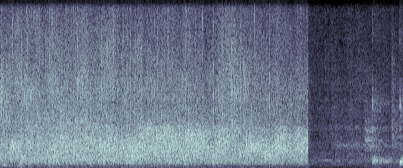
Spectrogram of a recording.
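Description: At a Korean poetry book launch, an audience gives loud, dense applause to welcome a speaker. The applause fills the room for about three seconds, then cuts off sharply into quiet room noise.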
